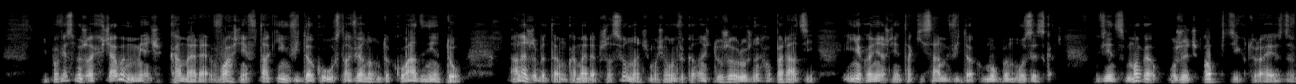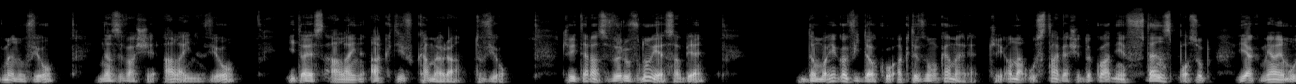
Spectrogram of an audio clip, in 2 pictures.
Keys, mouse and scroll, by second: 5.0 g, 5.9 click, 6.3 r, 6.6 r, 7.5 [, 10.1 click, 11.9 click, 22.0 click.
